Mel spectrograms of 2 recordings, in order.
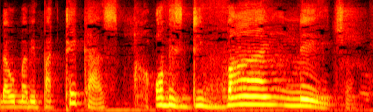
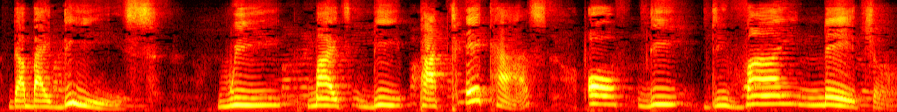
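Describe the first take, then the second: First: It is said fast. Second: It is said slowly.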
